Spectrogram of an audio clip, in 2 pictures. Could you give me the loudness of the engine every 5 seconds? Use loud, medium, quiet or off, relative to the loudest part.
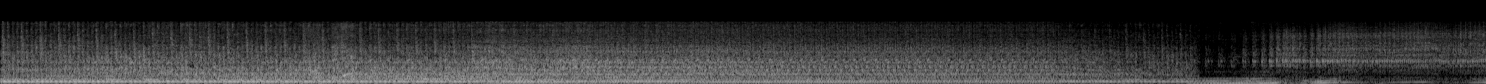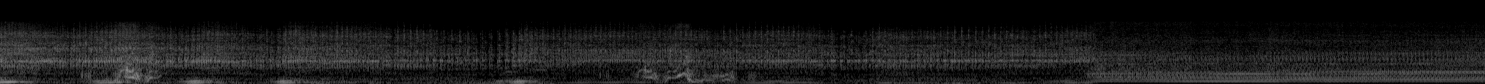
loud, loud, medium, quiet, quiet, quiet.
